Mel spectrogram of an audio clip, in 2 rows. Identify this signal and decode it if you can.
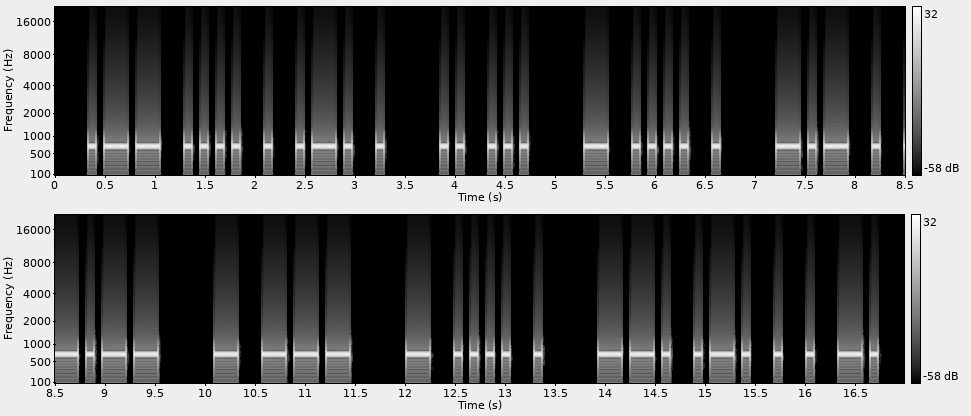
Morse code, heard as a keyed tone, about 15 wpm, 700 Hz. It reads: WHERE IS THE KEY TO THE GREEN
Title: Sentences from Top 1000 Words - Review Part 4 - 15wpm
